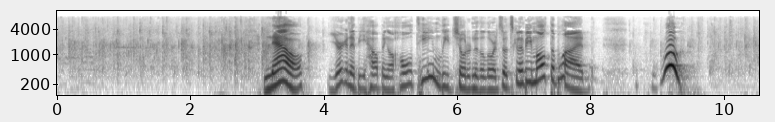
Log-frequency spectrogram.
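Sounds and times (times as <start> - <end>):
audience applause: 0.0 - 4.1, 8.9 - 10.5
speech: 3.1 - 9.5.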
